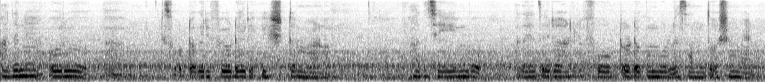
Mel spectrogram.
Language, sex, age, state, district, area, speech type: Malayalam, female, 30-45, Kerala, Palakkad, urban, spontaneous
